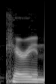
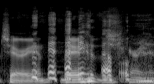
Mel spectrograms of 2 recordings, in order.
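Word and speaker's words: Carian: all but the two caran names that I wanted to mention because I like them it's not cherion it is actually spelled with a CA so um these were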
